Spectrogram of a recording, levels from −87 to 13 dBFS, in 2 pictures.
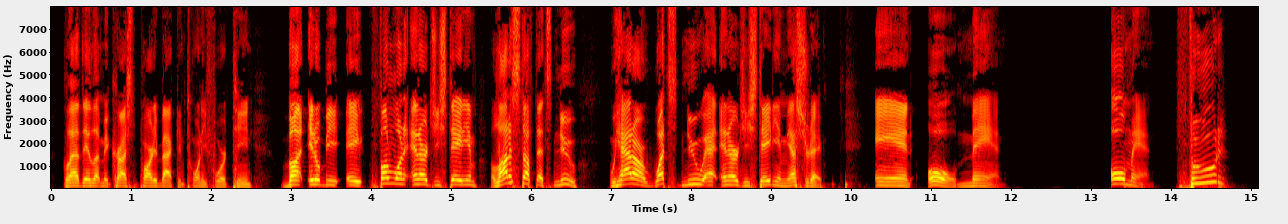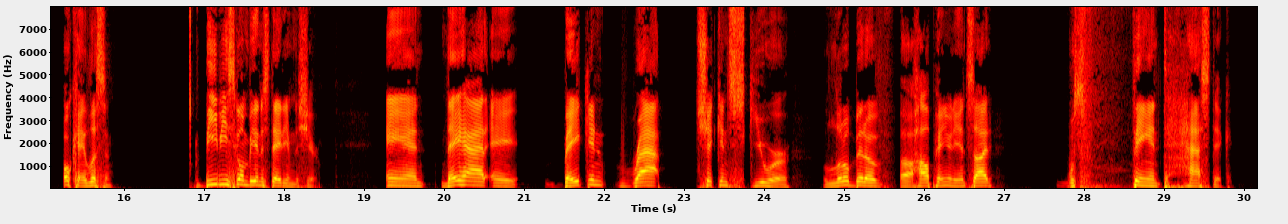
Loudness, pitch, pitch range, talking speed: -20 LUFS, 145 Hz, 115-175 Hz, 140 wpm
